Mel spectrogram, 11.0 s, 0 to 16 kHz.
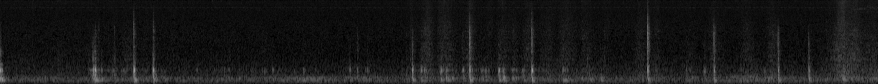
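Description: Scattered light clicks and knocks as a plastic USB and 12 V socket panel is pressed into place and a screw is driven in by hand with a screwdriver. There are a few about a second in, then a run of them in the second half.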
